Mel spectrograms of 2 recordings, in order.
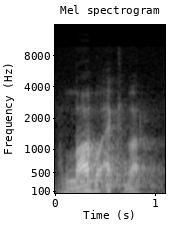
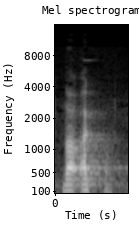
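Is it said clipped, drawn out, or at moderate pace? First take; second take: moderate; clipped. First: It is said at a moderate, normal length. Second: It is said very short and clipped.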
